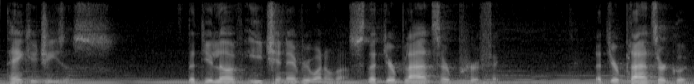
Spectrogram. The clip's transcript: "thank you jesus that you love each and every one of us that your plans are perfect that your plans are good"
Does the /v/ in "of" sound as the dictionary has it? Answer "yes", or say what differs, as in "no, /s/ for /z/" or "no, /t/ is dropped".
yes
